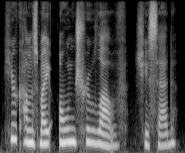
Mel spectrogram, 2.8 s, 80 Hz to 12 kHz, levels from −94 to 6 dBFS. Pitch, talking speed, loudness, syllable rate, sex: 230 Hz, 170 wpm, -16 LUFS, 4.3 syllables/s, female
